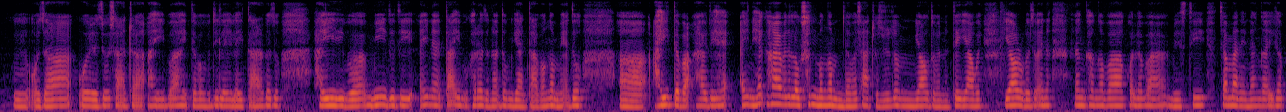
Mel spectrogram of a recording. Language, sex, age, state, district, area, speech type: Manipuri, female, 45-60, Manipur, Bishnupur, rural, spontaneous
